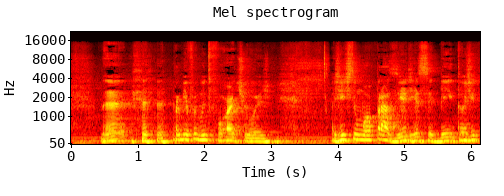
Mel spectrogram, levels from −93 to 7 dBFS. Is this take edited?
yes; 2 cuts; at 1.5 s, 3.9 s

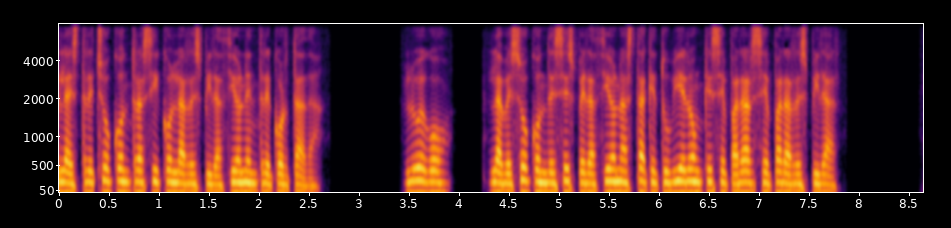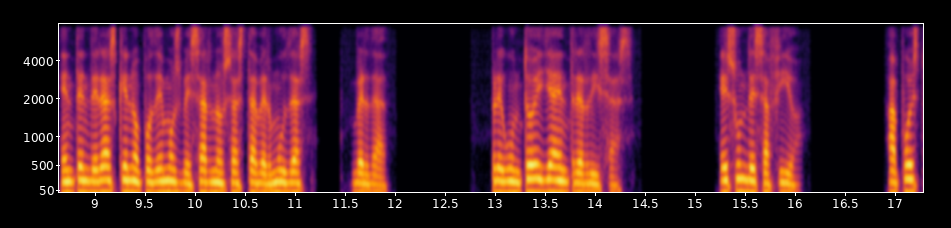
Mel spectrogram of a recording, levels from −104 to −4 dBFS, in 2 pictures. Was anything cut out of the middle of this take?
no; 0 cuts

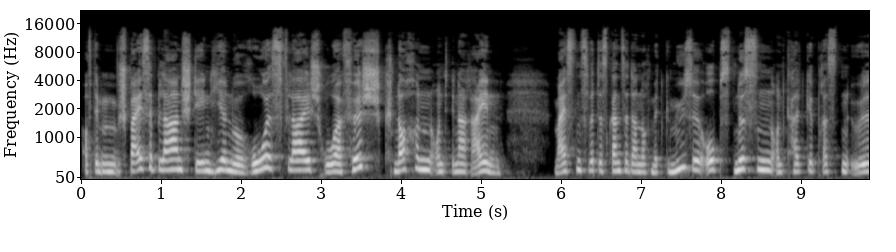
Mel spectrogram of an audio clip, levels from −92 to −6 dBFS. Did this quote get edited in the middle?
no; 0 cuts

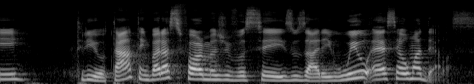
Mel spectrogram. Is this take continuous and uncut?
yes; 0 cuts

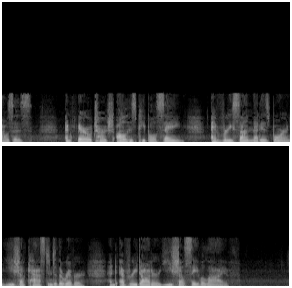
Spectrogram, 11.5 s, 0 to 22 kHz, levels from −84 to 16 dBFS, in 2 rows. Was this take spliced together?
no; 0 cuts

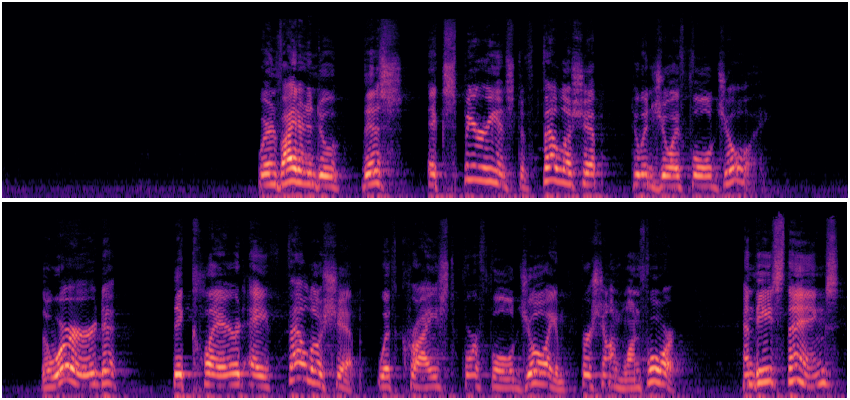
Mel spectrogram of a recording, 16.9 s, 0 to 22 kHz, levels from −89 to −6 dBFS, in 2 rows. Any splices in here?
no; 0 cuts

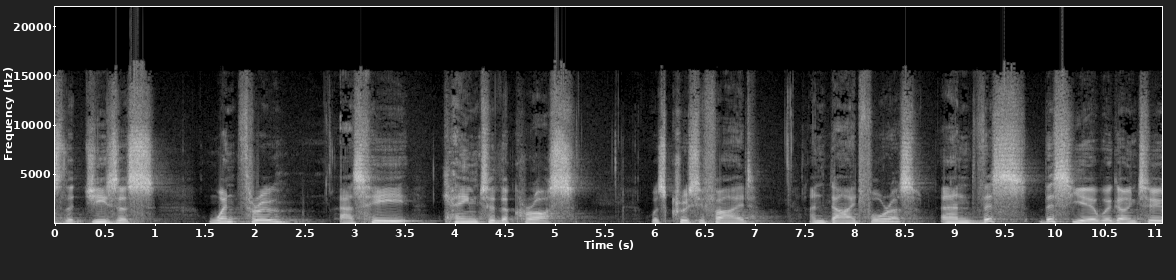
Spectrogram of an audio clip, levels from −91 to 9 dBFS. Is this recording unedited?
no; 1 cut; at 8.8 s

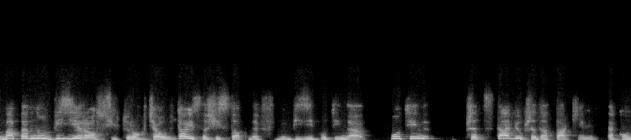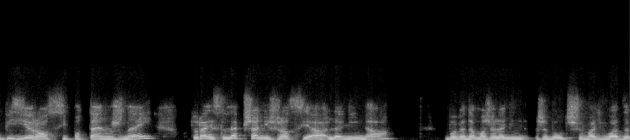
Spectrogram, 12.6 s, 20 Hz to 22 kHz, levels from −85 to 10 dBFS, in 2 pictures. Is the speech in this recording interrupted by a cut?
no; 0 cuts

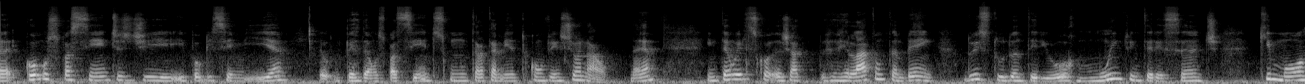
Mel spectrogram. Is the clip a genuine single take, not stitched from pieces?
yes; 0 cuts

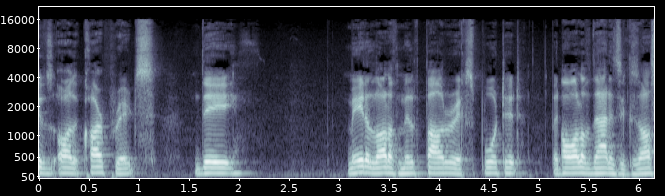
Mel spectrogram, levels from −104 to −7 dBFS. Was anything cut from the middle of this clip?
yes; 1 cut; at 5.2 s

